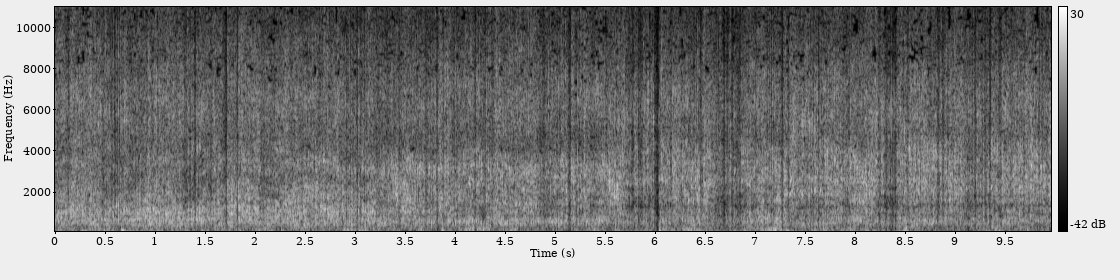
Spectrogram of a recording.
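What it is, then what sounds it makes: Sandpaper sheet being scratched. Fingertips and long nails scratch and rub across the surface of a flat sheet of sandpaper. The result is a steady, dense, gritty rasp with a bright, hissy character and little low end. It runs continuously at an even loudness with only brief dips.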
